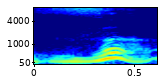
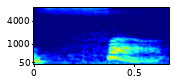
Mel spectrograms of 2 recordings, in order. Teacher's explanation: It's also a fricative sound, and it's also alveolar fricative, but the distinction between z and s, both being fricative, is z is a voiced fricative, whereas s is a voiceless fricative.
